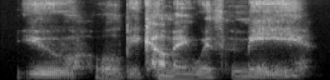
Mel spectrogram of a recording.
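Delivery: very low, heavy growling voice. Narrating a scene, the speaker voices someone behind the listener in a heavy, low growl. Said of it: "a very heavy, low voice growls into your ear".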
